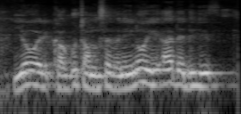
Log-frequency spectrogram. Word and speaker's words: Yoweri Kaguta Museveni: Am I pronouncing it correct? Yoweri Kaguta Museveni.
